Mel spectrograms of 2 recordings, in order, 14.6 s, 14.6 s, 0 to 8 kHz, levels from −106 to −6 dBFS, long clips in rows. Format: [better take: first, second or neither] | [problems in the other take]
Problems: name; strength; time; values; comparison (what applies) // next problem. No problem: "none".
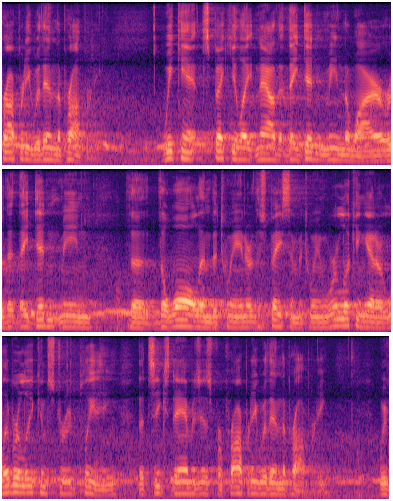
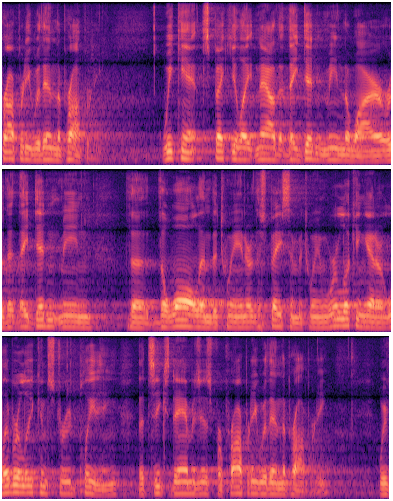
second | background sound (Bird); 13 dB below the speech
